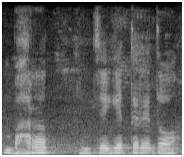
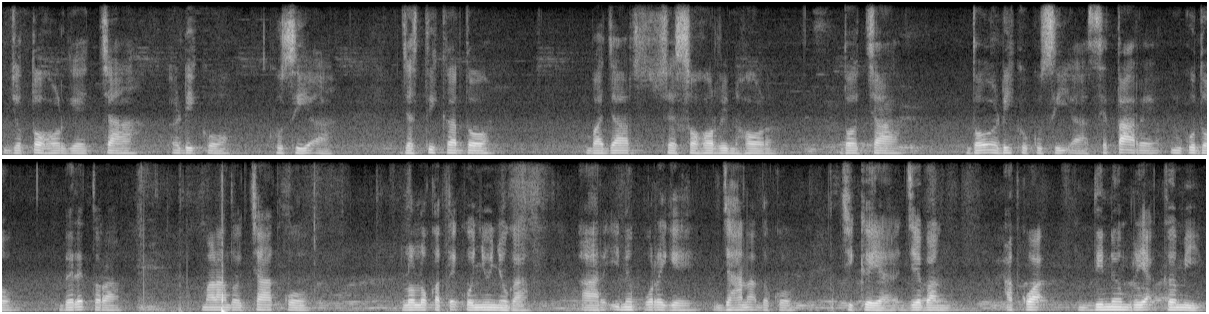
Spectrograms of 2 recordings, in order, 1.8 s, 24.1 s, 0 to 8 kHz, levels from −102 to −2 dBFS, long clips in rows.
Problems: background sounds at intervals, continuous background conversations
